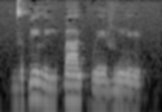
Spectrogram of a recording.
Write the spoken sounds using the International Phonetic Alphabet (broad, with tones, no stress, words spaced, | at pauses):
dʊ˨ɗi˦liː˨ɓaː˦ kʷeː˨vĩ˨ ɾɪ˨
